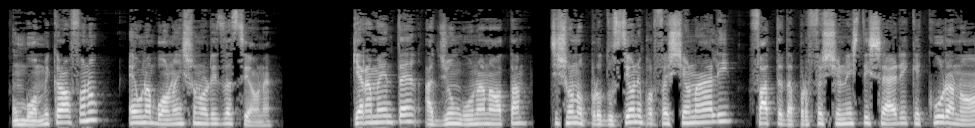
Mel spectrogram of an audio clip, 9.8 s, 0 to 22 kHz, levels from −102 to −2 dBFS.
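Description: No technical faults can be heard anywhere in this speech recording. At no point does anything in the signal chain stand out as having gone wrong.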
